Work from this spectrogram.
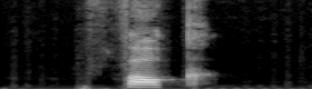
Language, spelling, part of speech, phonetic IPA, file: Polish, fok, noun, [fɔk], Pl-fok.ogg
